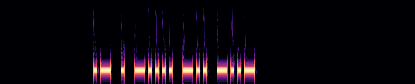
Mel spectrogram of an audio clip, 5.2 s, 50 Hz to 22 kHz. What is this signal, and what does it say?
Morse code, heard as a keyed tone, about 28 wpm, 700 Hz. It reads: AE6DX
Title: USA Call Signs - 5 Characters - Repeated 3x - 28wpm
